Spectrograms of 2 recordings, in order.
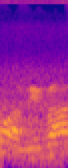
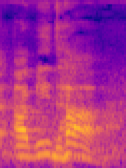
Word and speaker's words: अभिधा: जी, स्वामी जी को अभिधा तो अभिभा गलत बोल रहे हैं उच्चारण। अच्छा, अभिधा।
